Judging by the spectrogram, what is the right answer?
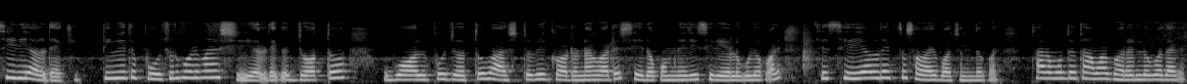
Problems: constant background noise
